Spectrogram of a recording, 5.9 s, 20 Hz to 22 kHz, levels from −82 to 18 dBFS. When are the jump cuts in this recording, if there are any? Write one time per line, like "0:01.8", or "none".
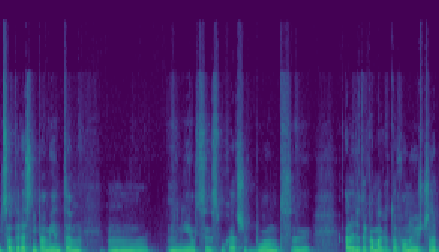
0:02.1
0:02.6
0:03.3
